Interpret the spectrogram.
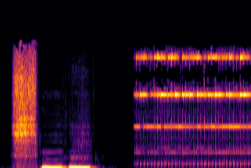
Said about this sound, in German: Als der Wecker am nächsten Morgen klingelte, schnellte Elias mit einem Ruck aus dem Bett.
